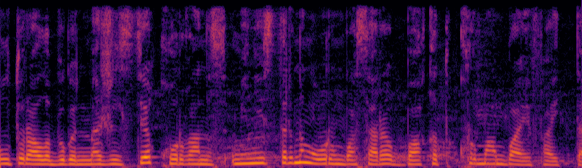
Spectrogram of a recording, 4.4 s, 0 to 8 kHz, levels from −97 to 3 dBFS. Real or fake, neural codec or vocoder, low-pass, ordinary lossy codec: fake; codec, 16 kHz, 16 kbps, FreqCodec, larger model; none; none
